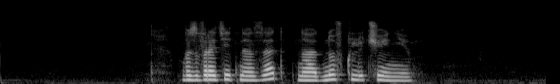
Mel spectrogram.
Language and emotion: Russian, neutral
